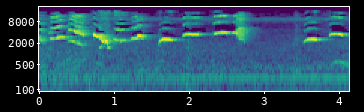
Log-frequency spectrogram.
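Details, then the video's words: Kacer (oriental magpie-robin) in a provoking song to rouse fighting spirit; clear pure whistled notes, some rising and falling, repeated about three per second between short twittering runs, faint hum beneath. "Pancingan Kacer Gacor Ngeplong Bongkar Isian"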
